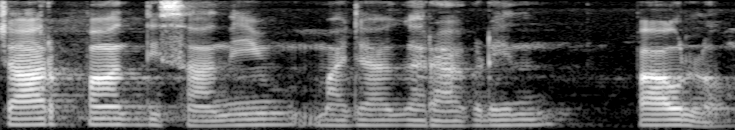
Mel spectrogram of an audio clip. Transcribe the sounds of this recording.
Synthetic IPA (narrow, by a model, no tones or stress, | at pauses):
t͡ɕaɾpãt͡sd̪isanimad͡ʑʱjaɡʱəɾaɡɽiːn | pawlo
